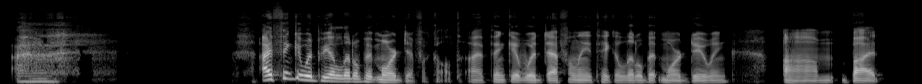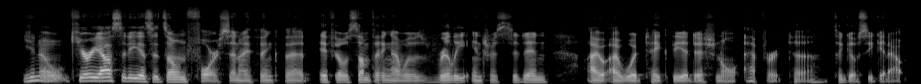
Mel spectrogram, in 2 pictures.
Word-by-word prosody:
Uh - - -2 2.0
I - - +10
think 280 -3 -1
it - - +5
would 195 -2 +9
be 165 -1 +4
a 150 - +7
little 135 -2 +3
bit 125 -3 +1
more 105 -2 +4
difficult; 95 - -10
I 105 -1 -1
think 110 +1 -3
it 105 -2 +2
would 100 -1 +1
definitely 100 0 +1
take 100 0 -5
a - - -3
little 95 0 -1
bit 95 0 -2
more 95 -3 -2
doing. 90 +1 -3 0.5
Um, 90 0 -2 0.2
but, 90 -1 +4 0.7
you 165 +5 -2
know, 190 - -2
curiosity 160 -2 +5
is 130 - +2
its 120 -1 -2
own 115 0 +3
force, 90 -5 -2
and 95 0 -1
I 90 - -1
think 95 0 -7
that 90 -1 -3
if 105 +1 -1
it 105 - +1
was 105 0 -2
something 100 -2 -1
I - - +1
was 90 +1 -5
really 95 -2 +1
interested 100 +2 -7
in, 105 0 0 0.4
I 90 - +4
w 90 - 0
I 95 - +4
would 90 0 0
take 90 -2 -4
the 90 0 +1
additional 85 - -3
effort - - -7
to 110 - -8
to 110 - -6
go - - -2
seek - - -6
it - - -2
out. - - -7
100 Hz, 190 wpm, -26 LUFS, 95-110 Hz, 2.0 s, I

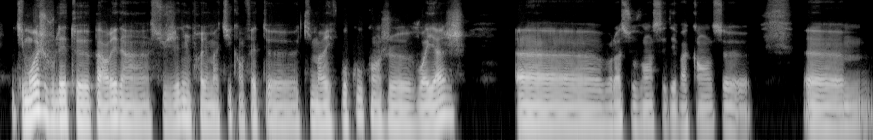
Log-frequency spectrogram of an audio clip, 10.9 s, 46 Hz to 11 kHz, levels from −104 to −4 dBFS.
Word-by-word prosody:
Dis-moi, 115 +7 +8
je 140 - +4
voulais 100 0 +6
te 95 -2 +4
parler 95 +2 +4
d'un 85 -2 0
sujet, 90 +2 -4
d'une 105 -2 +2
problématique 90 +3 -4
en 90 - -4
fait, 95 0 -6
heu, 85 -1 -2
qui - - -9
m'arrive 85 -2 0
beaucoup 95 +4 -4
quand 95 -3 -2
je 90 +1 -4
voyage. 90 +7 0 0.6
Heu, 85 -1 0
voilà 80 +2 -4
souvent, 90 -2 -7
c'est 85 - -13
des 85 0 -8
vacances 85 +1 -9
heu, 80 -2 -7 0.7
hem, 80 -1 -2
85 Hz, 145 wpm, -27 LUFS, 85-95 Hz, 0.7 s, Dis-moi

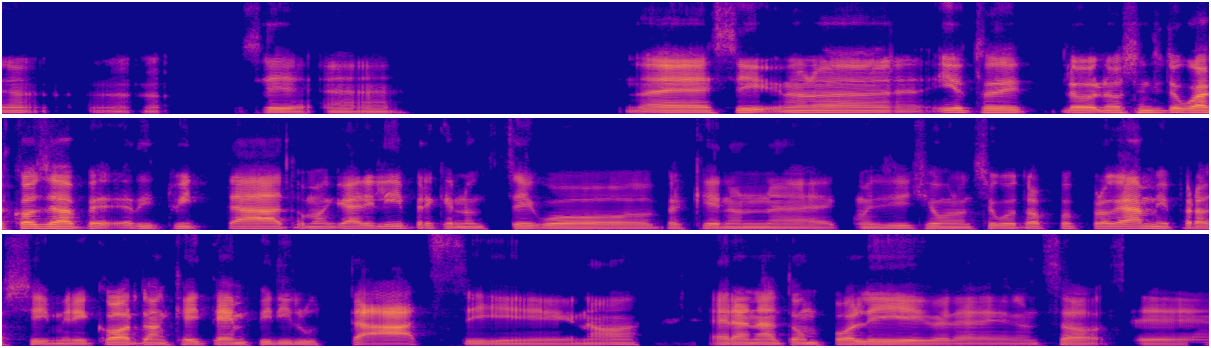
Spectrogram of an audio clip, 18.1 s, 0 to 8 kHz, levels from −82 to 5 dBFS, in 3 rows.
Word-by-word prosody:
uh-uh, 120 0 -10 0.4
sì, 110 - -8
eh-eh. 105 0 -7 1.1
N - - -11
eh, 120 +1 +6
sì, 115 +2 0
non 120 +3 0
ha 125 -4 0
io 140 +1 +2
t'ho 130 - -2
de 125 -2 +1
l'ho 125 -1 +3
l'ho 130 +1 0
sentito 130 +2 0
qualcosa 135 0 +6
pe 115 +1 -2
ritwittato 120 0 +2
magari 120 0 0
lì 135 +5 -1
perché 120 -3 -5
non 115 -1 -4
seguo 115 -2 -2
perché 110 +1 -4
non 110 -2 -5
come 110 0 -8
ti 105 - -8
dicevo, 115 +1 -5
non 115 -1 -6
seguo 115 0 -4
troppo 120 +2 -5
programmi, 130 +2 +3
però 115 0 -2
sì, 110 -2 -3
mi 105 +1 -4
ricordo 120 +2 +3
anche 115 0 0
i 115 - +2
tempi 115 +1 +2
di 110 0 -4
Luttazzi, 105 -2 +1
no, 110 +3 -6 0.3
era 115 0 +3
nata 115 0 +1
un 115 -2 -4
po' 115 -1 -1
lì 110 -1 +2
quelle 105 0 -5
non 110 +1 -12
so 105 -3 -4
se 95 -1 -7
115 Hz, 165 wpm, -24 LUFS, 110-120 Hz, 1.1 s, eh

